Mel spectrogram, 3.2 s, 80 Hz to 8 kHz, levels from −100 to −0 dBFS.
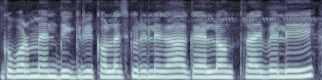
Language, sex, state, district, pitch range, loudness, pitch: Chakma, female, Tripura, Unakoti, 205-220 Hz, -13 LUFS, 215 Hz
